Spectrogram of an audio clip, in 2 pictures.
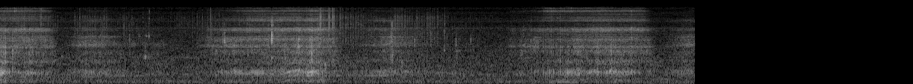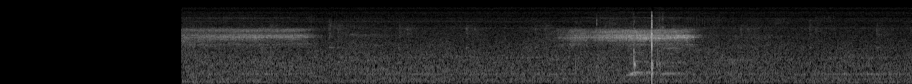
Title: Snoring...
